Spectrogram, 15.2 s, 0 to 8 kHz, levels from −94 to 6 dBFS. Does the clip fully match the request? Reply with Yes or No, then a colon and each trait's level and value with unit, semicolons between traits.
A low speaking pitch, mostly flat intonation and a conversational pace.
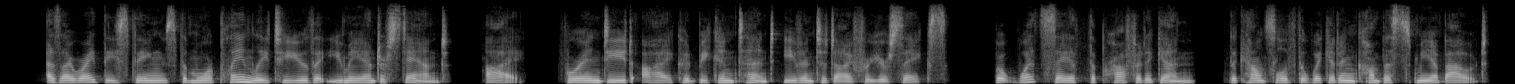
No: medium, 175 Hz; narrow, 1.8 semitones; average, 160 wpm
